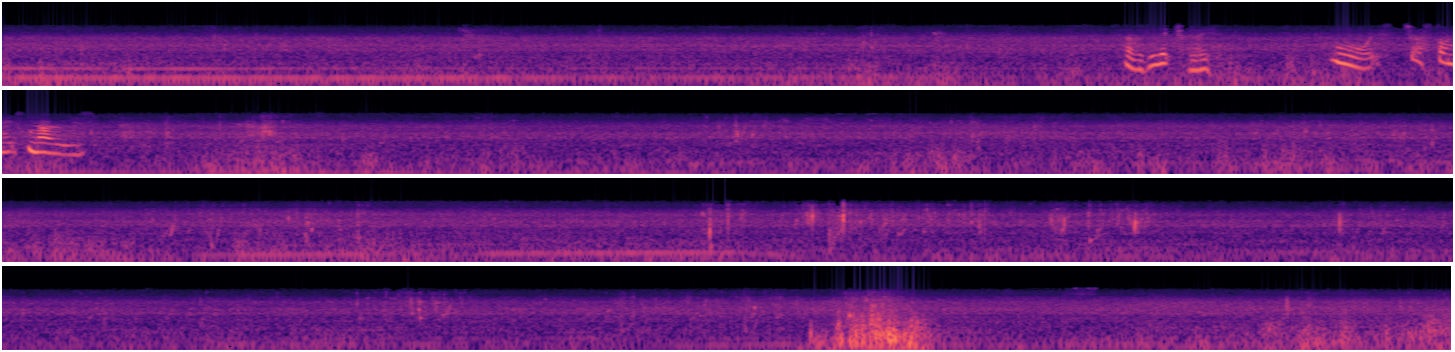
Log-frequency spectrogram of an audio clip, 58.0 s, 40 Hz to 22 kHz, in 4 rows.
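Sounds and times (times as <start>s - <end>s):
wind rumble on microphone: 0.0s - 58.0s
fish splashing at surface: 36.0s - 40.6s.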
